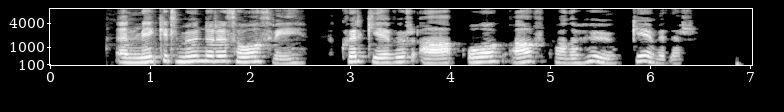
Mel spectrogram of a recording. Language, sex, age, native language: Icelandic, female, 50-59, Icelandic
